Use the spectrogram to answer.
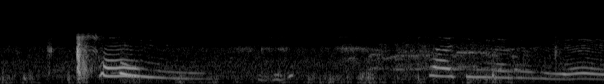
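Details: A sharp, ordinary sneeze burst followed by voiced whimpering and talk in a quiet room.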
